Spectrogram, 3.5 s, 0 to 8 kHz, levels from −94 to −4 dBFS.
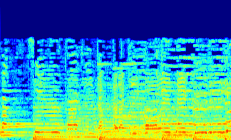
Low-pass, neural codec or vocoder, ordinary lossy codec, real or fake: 7.2 kHz; none; MP3, 24 kbps; real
